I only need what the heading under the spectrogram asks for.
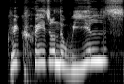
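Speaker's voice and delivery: very high, bad Welsh accent drifting into Scouse. Trying a Welsh accent again for chat: bad Welsh accent turning Scouse. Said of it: "they're turning into Scouse now".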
